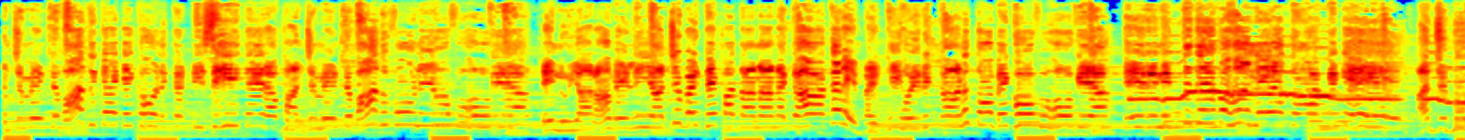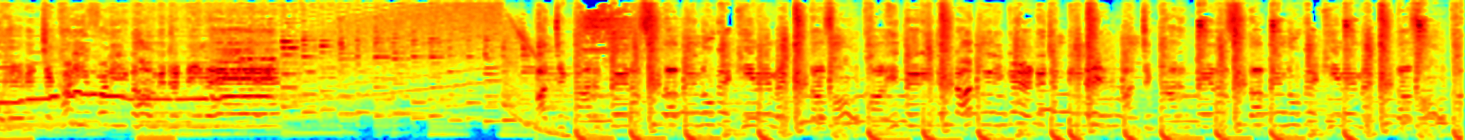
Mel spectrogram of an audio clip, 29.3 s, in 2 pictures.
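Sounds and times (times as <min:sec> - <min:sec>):
Punjabi music: 0:00.0 - 0:29.2.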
